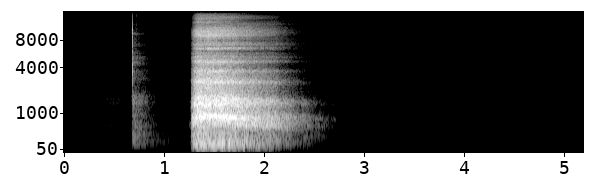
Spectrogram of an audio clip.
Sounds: Sigh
